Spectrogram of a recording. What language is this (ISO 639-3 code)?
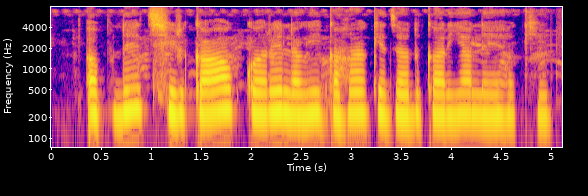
mag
